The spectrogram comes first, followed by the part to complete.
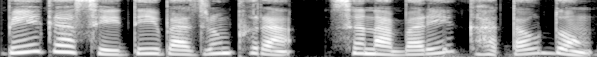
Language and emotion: Bodo, neutral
